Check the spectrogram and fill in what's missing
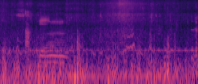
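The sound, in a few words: strong currents, waves and wind around a ship at sea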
